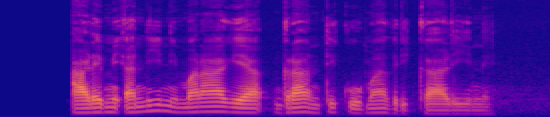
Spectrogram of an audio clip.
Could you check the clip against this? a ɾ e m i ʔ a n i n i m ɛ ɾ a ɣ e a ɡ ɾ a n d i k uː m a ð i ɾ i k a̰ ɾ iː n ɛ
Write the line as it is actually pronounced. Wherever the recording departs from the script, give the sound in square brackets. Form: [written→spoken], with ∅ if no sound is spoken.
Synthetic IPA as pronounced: a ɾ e m i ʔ a n i n i m [ɛ→a] ɾ a ɣ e a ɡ ɾ a n [d→t] i k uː m a ð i ɾ i k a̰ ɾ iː n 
